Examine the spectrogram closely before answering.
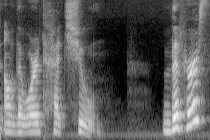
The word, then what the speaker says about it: хочу: Next we have О /o/ and О /o/ is unstressed in the word ХОЧУ /hhachu/ and is pronounced as /a/ - /hhachu/.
